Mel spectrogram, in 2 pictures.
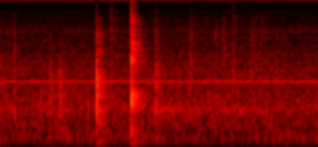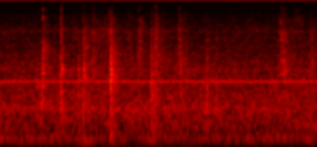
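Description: Near silence broken by a few faint, scattered clicks and taps: a laptop cooling fan and its small parts being set in place and handled inside the open chassis.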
